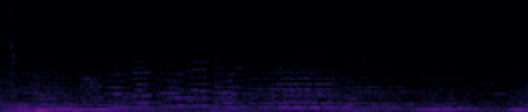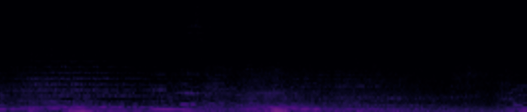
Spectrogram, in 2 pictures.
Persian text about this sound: هنوز هم این قطعه به همین شکل اجرا میشه اگر خوب گوش بدید میبینید حجم صدای ارکستر داره کم میشه کم کم نوازنده ها رفتن و فقط دو ویالون باقی موندن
